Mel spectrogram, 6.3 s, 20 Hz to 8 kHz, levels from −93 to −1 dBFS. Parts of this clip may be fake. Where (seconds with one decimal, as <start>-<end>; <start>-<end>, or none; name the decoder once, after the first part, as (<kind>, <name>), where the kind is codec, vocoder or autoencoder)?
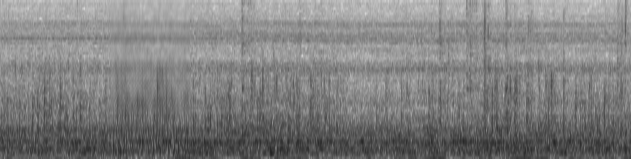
1.1-1.9 (vocoder, Vocos)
